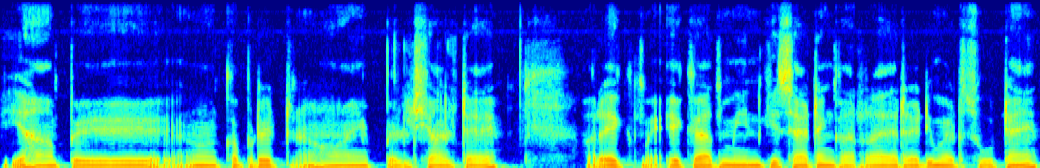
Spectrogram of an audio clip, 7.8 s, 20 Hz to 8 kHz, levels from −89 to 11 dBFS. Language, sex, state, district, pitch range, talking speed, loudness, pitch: Hindi, male, Delhi, New Delhi, 100-110 Hz, 170 wpm, -18 LUFS, 105 Hz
